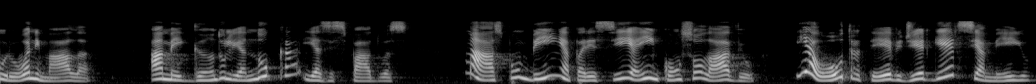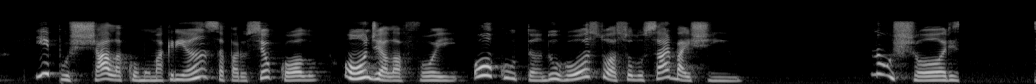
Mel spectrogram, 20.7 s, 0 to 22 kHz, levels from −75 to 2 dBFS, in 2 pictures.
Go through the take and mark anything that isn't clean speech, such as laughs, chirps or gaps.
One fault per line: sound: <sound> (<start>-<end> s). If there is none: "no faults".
no faults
